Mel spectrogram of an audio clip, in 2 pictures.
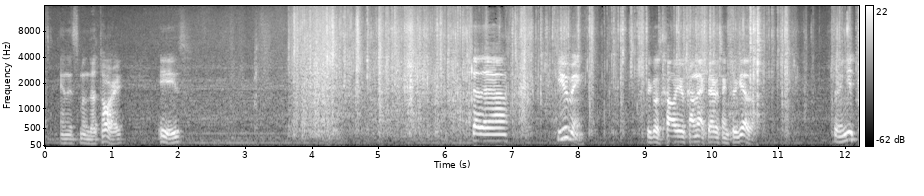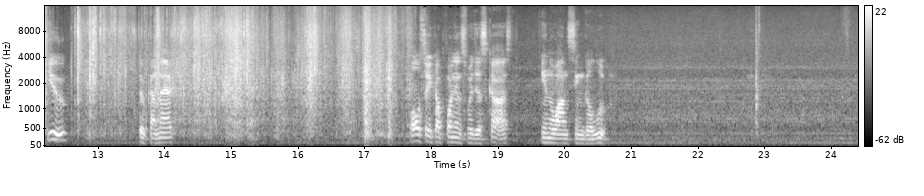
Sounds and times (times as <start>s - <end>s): Speech: 0.0s - 2.2s, 6.4s - 7.0s, 7.7s - 8.1s, 9.0s - 10.7s, 11.8s - 12.6s, 13.6s - 14.2s, 17.6s - 20.8s.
